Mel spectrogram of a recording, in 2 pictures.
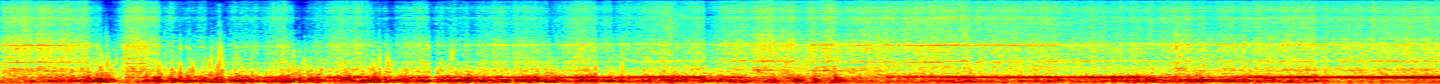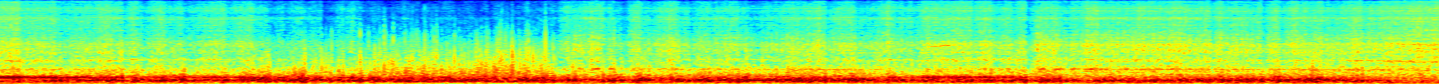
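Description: BMW GS motorcycle engine running under way, with wind rushing over the microphone; the engine note swells and eases a few times with the throttle.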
